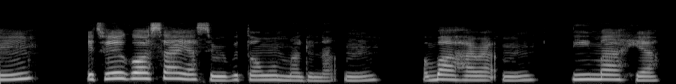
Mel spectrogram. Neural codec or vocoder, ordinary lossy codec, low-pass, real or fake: none; MP3, 64 kbps; 7.2 kHz; real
